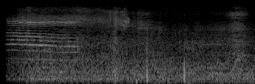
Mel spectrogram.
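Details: Domestic cat that comes to sit beside its people at its usual time, with another cat playing nearby; a high, thin meow at the very start fading within a second, then soft household clatter.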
